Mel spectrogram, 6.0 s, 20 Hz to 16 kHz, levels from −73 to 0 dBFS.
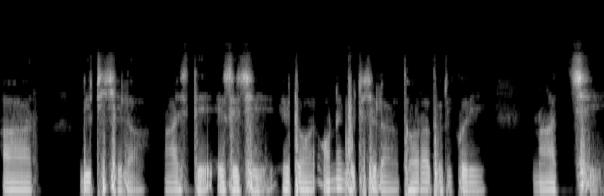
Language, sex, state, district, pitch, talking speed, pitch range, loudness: Bengali, male, West Bengal, Malda, 110 Hz, 120 wpm, 105-110 Hz, -18 LUFS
